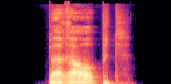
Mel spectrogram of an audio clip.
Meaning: 1. past participle of berauben 2. inflection of berauben: second-person plural present 3. inflection of berauben: third-person singular present 4. inflection of berauben: plural imperative
- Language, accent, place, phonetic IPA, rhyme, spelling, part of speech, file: German, Germany, Berlin, [bəˈʁaʊ̯pt], -aʊ̯pt, beraubt, verb, De-beraubt.ogg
